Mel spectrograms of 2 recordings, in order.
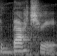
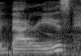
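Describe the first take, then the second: First: "battery" condensed to "batchry"; Jamaican pronunciation. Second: "batteries" in full, with a soft American tt; American pronunciation. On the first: Showing how Jamaicans condense it, patois pronunciation. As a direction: say "battery" in two syllables, the patois way. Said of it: "condense it to battery in". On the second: Showing the American accent version, full pronunciation. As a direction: say "batteries" the American way, three syllables. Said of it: "in an American accent". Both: Shown as a demonstration.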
